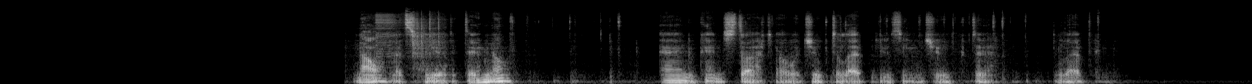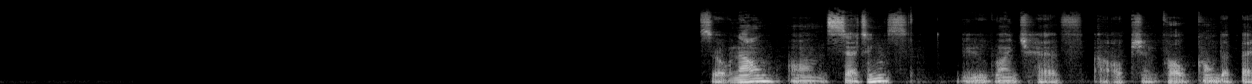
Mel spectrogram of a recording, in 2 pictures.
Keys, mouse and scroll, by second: 4.8-6.2 typing, 8.6-12.3 typing, 21.6 click.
